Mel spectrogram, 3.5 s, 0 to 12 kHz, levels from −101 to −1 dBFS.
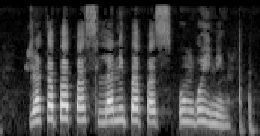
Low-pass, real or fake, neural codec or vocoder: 9.9 kHz; real; none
